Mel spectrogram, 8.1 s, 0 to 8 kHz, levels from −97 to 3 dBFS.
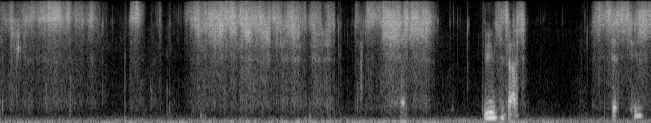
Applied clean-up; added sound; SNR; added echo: neural diffusion model UNIVERSE++.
